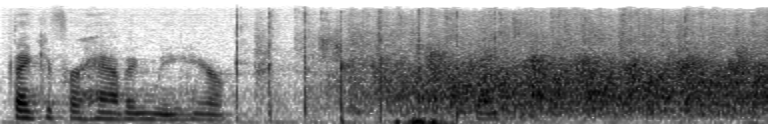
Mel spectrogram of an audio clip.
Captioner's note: clapping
